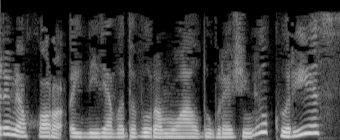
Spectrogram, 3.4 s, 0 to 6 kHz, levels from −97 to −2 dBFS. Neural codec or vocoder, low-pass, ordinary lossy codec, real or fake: codec, 24 kHz, 1 kbps, SNAC; 5.4 kHz; MP3, 24 kbps; fake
